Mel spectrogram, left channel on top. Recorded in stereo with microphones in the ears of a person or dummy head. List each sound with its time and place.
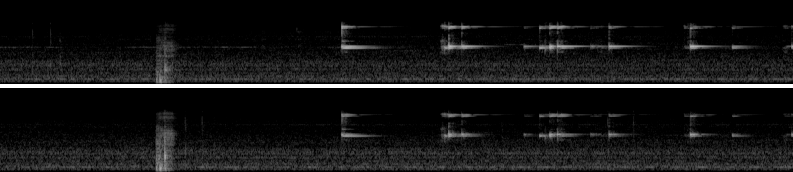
1.6 s a door slam: 35° right (ahead or behind), 0.7 m
3.4 s a bell: 20° left (ahead or behind), 0.7 m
